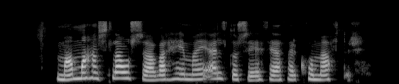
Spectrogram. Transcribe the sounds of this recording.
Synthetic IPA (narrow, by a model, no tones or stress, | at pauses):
mamːaɦanslaːwsavaɾ̥ɦeːjmaiɛlt̪ɔsɪθɛːɣaðθajɾ̥kʰɔːmʏaft̪ʏɾ̥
